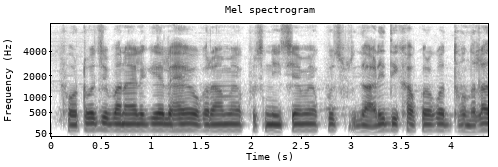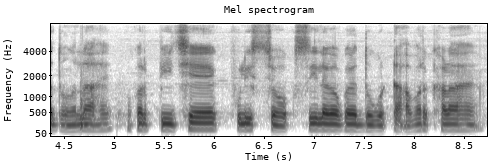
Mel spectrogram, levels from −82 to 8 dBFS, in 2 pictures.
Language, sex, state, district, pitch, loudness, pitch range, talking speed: Hindi, male, Bihar, Jamui, 115 Hz, -18 LUFS, 110-115 Hz, 185 wpm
